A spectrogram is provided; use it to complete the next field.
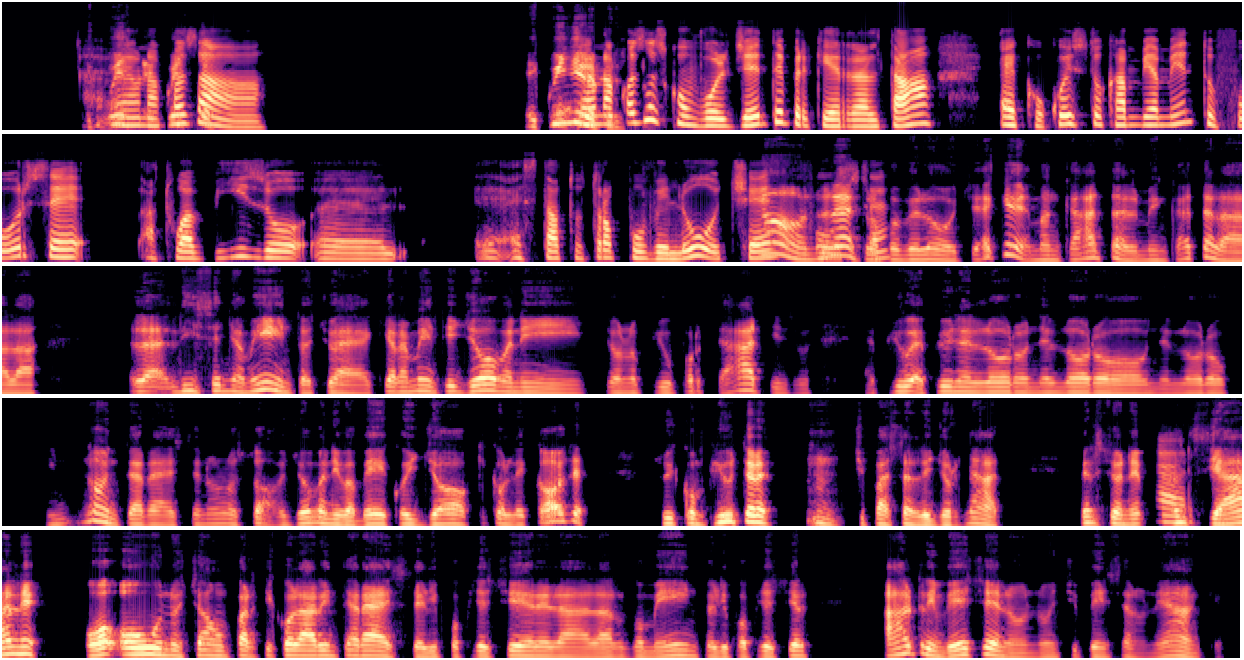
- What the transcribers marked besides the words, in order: "mancata" said as "mencata"; throat clearing
- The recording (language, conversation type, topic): Italian, podcast, Come cambierà la medicina grazie alle tecnologie digitali?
